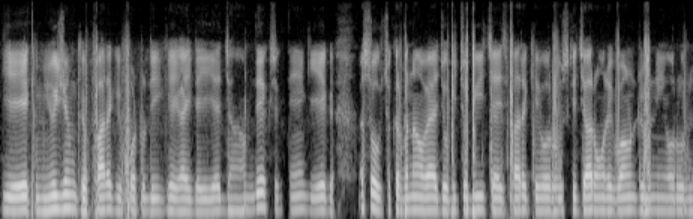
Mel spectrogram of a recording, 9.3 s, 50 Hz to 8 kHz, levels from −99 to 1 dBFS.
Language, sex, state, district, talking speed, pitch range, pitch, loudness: Hindi, male, Rajasthan, Bikaner, 245 wpm, 125-135 Hz, 130 Hz, -22 LUFS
